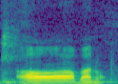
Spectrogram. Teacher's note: But the phonetic rule, one of the phonetic rules of Arabic is hamza maftuha followed by hamza sakina becomes ah. Yes, second hamza is dropped and the first hamza, the fatha becomes alif. Amanu is compensatory lengthening.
